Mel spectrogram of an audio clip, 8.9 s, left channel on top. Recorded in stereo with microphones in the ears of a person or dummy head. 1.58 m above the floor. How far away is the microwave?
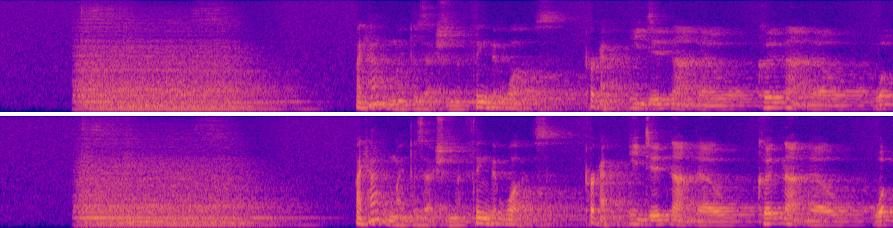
About 3.5 m.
